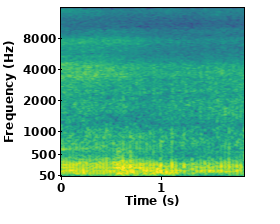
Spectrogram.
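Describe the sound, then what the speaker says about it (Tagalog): A boat engine sputters and misfires, a steady close rumble with uneven pulsing and no talking over it. "palyado pa ang makina"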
